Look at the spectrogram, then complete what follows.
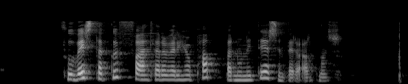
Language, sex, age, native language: Icelandic, female, 30-39, Icelandic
